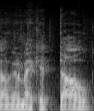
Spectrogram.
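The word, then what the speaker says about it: dahl: So I'm going to make a doll. Is that pronounced right Vicki? A what? A dah. D a h l.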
